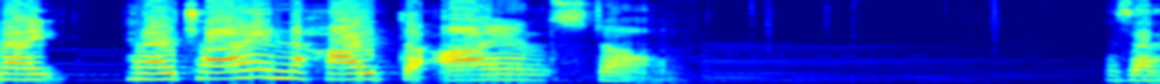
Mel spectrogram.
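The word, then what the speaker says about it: Ioun stone: Can I try and hide the ion stone?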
